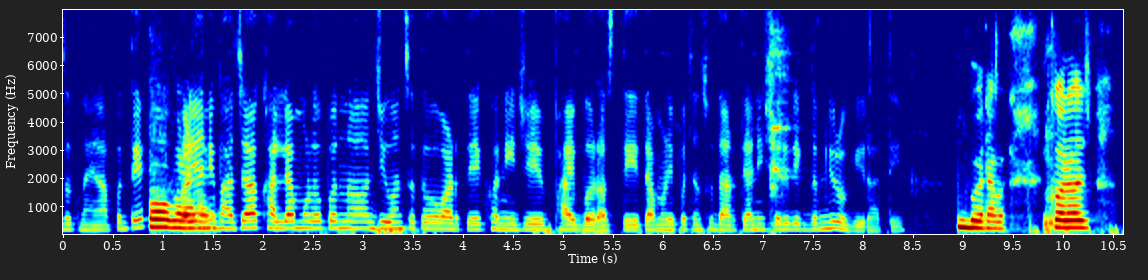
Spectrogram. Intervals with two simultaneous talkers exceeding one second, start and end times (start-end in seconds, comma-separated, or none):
none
